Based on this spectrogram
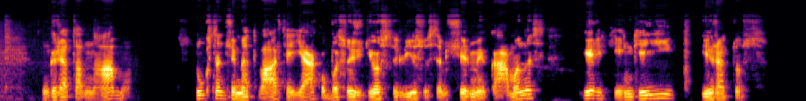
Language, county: Lithuanian, Kaunas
